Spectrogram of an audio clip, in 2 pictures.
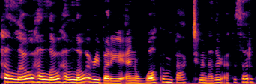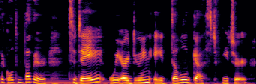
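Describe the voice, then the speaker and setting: A fairly high-voiced woman hosts a gaming podcast with a bubbly, giggly manner. She rambles a bit and fills the gaps with ums. Faint music plays softly behind her. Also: moderate pace, no room sound. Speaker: podcast co-host. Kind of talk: casual podcast chat.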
